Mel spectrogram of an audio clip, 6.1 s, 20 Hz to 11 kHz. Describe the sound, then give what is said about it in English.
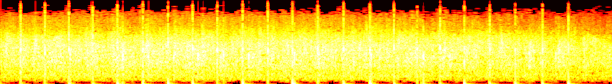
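Sustained audience applause in a room, for recognized members of the 2007 legislative session: a dense wash of many hands clapping at steady loudness for several seconds, with sharper individual claps standing out in a regular beat. “So if we could give them all a round of applause.”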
